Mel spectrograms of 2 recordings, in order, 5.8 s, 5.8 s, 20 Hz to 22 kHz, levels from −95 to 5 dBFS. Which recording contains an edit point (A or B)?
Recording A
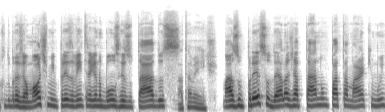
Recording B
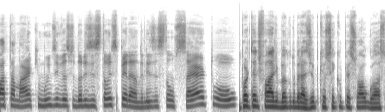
B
